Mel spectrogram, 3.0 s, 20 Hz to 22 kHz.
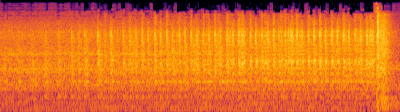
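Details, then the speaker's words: Toshiba V5470B Betamax recorder, fast forward: even high whirr with a steady flutter of about four pulses a second, ending in a clean click; tape spools freely, healthy. "but this would be bit further along if we get good v1 start fast forward"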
